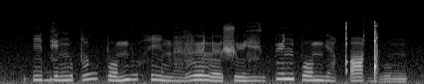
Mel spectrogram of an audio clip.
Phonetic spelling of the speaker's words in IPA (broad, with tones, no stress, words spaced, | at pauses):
ʔi˨bʲe˨ ŋɯ˨plṳ˦po˨ mʲṳ˦hi˦˨mæ̤˨vø˦ lø˨ʃy˨ vʲṳ˨py˦n po˦mʲæ̤˦˨ qʼɑ˦ɡ͡ǃu˨ŋ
